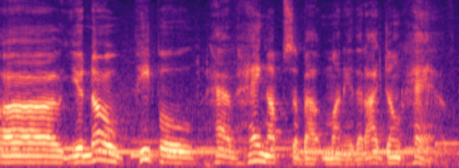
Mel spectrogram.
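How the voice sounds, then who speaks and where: Over noticeable background noise, a man speaks at a fairly slow pace. His tone is confident and his intonation lively. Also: medium pitch for a man. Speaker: preacher. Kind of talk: television interview answer. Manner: confident, conversational.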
